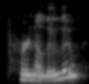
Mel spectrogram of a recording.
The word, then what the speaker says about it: Purnululu: We went to, and I know I'm going to pronounce it wrong, but it's Purnululu, I believe, National Park. I think that's about right, actually.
